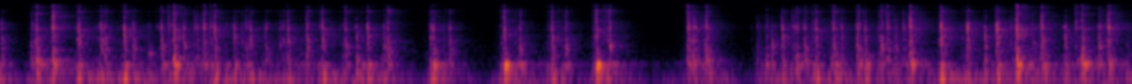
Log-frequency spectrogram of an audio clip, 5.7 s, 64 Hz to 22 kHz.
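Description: Both hands type with their fingertips on a small white 66-key mechanical keyboard with Gateron Brown switches, white plastic keycaps, a hollow case and pink underglow, resting on a white desk. Quick, sharp plastic key taps come in dense bursts with a hollow, low-mid clack and bright clicky tops. The typing breaks into short pauses at about 2 and 3.5 seconds before resuming.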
